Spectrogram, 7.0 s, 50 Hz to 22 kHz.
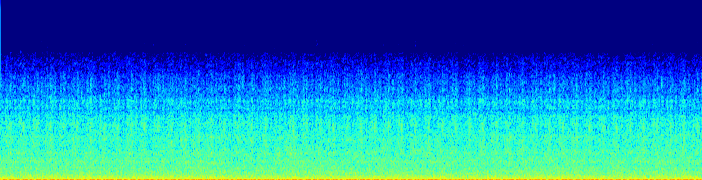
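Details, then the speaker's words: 1981 Corvette V8 idling with a low, lumpy rumble and a steady puffing pulse about four a second, after the power valve was rebuilt and reinstalled: definitely an exhaust leak. "all right we definitely have an exhaust leak I can hear that"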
